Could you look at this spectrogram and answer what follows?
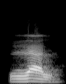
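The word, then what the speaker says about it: ذال: হ্যাঁ, এই দাল এবং তারপরটা হচ্ছে লাল, এটা অনেকটা নরম করে উচ্চারণ হবে, লাল।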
